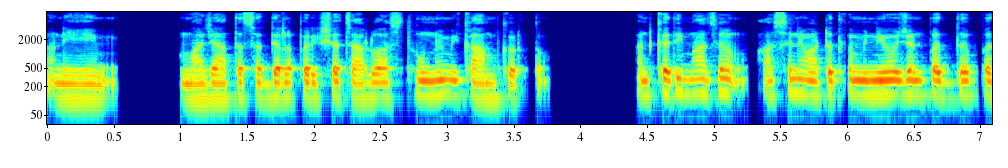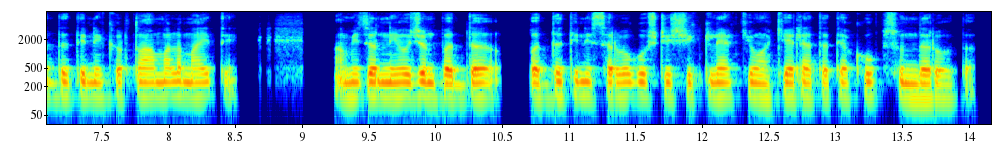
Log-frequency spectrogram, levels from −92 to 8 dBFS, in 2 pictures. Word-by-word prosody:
आणि 115 -1 -2 0.6
माझ्या 115 +1 +1
आता 120 +1 -2
सध्याला 125 0 +2
परीक्षा 120 +1 +2
चालू 120 0 0
असता, 125 +3 -3
म्हणून 135 +1 +3
मी 140 - 0
काम 120 -1 -1
करतो. - - -4 0.7
आणि 130 - -2
कधी 155 - +5
माझं 145 +1 -1 0.2
असं 130 +3 -3
नाही 145 -2 0
वाटत, 135 0 +2
की - - +2
मी 135 0 +5
नियोजनबद्ध 135 0 +4
पद्धतीने 125 -1 -1
करतो. 120 +1 -4
आम्हाला 125 +1 0
माहिती 125 0 -3
आहे, - - -23 0.5
आम्ही 125 +1 -1
जर 125 - +6
नियोजनबद्ध 120 -1 +3 0.3
पद्धतीने 130 0 0
सर्व 125 0 0
गोष्टी 125 0 -2
शिकल्या 125 0 -2
किंवा 120 -2 -1
केल्या, 120 0 +1
तर 115 - -1
त्या 120 - -1
खूप 125 - -4
सुंदर 115 0 +1
होतात. 110 -1 -7
125 Hz, 165 wpm, -23 LUFS, 120-130 Hz, 0.7 s, जर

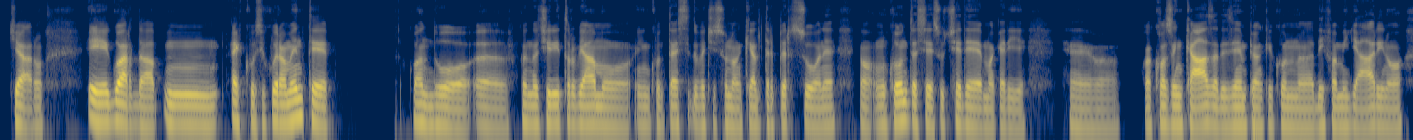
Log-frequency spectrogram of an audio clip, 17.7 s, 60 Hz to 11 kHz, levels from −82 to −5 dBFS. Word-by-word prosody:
Chiaro, 100 -3 +1 0.5
e 120 -4 +5
guarda, 110 -4 +4
mhmm, 110 -2 +1
ecco 120 -1 0
sicuramente 115 -1 +3 0.9
quando, 105 -5 0
ehm, 100 -4 -3
quando 110 -2 -1
ci 110 +2 -1
ritroviamo 105 -3 +1
in 105 -1 -6
contesti 105 +1 -5
dove 105 0 -4
ci 105 0 -11
sono 105 -1 -3
anche 100 +2 -4
altre 105 +2 -3
persone, 105 -1 -2 0.3
no, 105 -3 -3
un 110 +1 -2
conto 120 +1 +3
è - - +2
se 110 -2 -2
succede 110 -2 -1
magari, 95 -1 -5 0.5
ehm, 95 -1 -8 0.2
qualcosa 110 +1 -1
in 105 -1 +1
casa 105 +1 +6
ad 100 - -3
esempio 105 +1 -1
anche 100 0 -4
con 100 -2 -3
dei 105 +1 -4
familiari 100 0 -1
no, 95 +1 -3
105 Hz, 125 wpm, -24 LUFS, 100-110 Hz, 0.9 s, casa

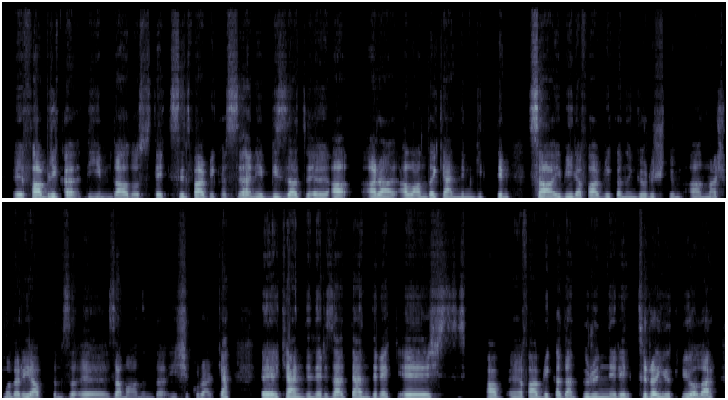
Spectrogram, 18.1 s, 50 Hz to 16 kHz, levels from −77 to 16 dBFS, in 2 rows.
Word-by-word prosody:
eee, 110 -1 +3
fabrika 120 - +3
diyeyim, 95 -3 -11
daha 100 0 +3
doğrusu, 90 - -7
tekstil 110 +5 -2
fabrikası, 105 - 0
hani 135 -6 -1
bizzat, 130 0 +1
eee, 115 -3 -1
a 115 0 +5 0.2
ara 115 -1 +2
alanda 115 +2 +1
kendim 120 -2 -3
gittim, 120 +1 -4 0.2
sahibiyle 115 +1 +3
fabrikanın 110 0 -3
görüştüm, 110 -1 -7
anlaşmaları 110 0 -5
yaptım 105 -1 -2
zı 105 +2 -8
eee, 95 -1 -3
zamanında 100 +1 -7
işi 100 -3 -12
kurarken. 185 +1 -4 0.4
Eee, 120 -2 +6
kendileri 145 +6 +1
zaten 180 +2 +1
direkt, 175 0 -3
eee, 145 0 +4
şis 135 -1 -11 0.3
fab 140 0 +2
eee, 120 -1 -4
fabrikadan 150 +7 0
ürünleri 145 +7 -1
tıra 175 -3 +4
yüklüyorlar. 195 +7 +1
120 Hz, 125 wpm, -22 LUFS, 110-140 Hz, 0.4 s, Eee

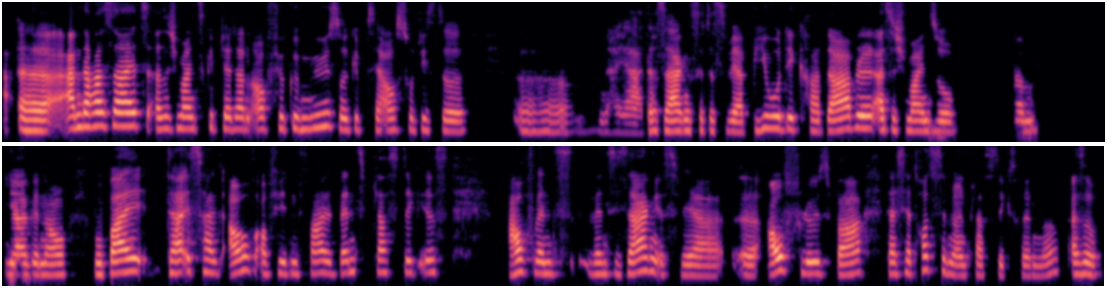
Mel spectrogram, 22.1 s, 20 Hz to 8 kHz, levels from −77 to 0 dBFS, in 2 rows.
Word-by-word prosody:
Äh, 210 - +4
andererseits, 255 +7 +6
also, 210 0 -1
ich 215 - -9
meine, 215 -1 +1
es - - -16
gibt 235 - -10
ja 215 - +1
dann 210 0 -1
auch 210 0 -2
für 215 0 -6
Gemüse 220 +1 -3
gibt's 205 -1 -10
ja 190 - -2
auch 195 +1 -2
so 205 0 -8
diese 180 -2 -4 0.5
äh, 190 - -14
na 170 0 -12
ja, 155 -1 -4
da 180 +1 -1
sagen 185 0 +3
sie, 185 +2 -8
das 185 -1 -9
wäre 170 -1 0
biodégradable. 210 +1 +2
Also, 195 0 +1
ich 190 +2 -7
meine 180 -1 0
so, 170 -1 -5 0.6
ähm 180 +2 -6 0.7
ja, 190 -1 +3
genau. 190 0 -1 0.2
Wobei, 220 +4 +5 0.2
da 215 -1 +4
ist 240 +1 -1
halt 220 -2 -1
auch 235 +7 +2
auf 205 0 -4
jeden 205 -1 -4
Fall, 210 +1 -1
wenn's 215 +3 -4
Plastik 220 -1 -5
ist 225 0 -7 0.5
auch 225 +1 +3
wenn's 205 - -3
wenn 195 0 -4
sie 195 -1 -12
sagen, 225 +6 +4
es 185 - -10
wäre, 170 -2 -2 0.2
äh, 175 -1 -2
auflösbar, 205 -3 +2 0.2
da 200 - -1
ist 200 +2 -6
ja 210 - 0
trotzdem 260 -2 -4
dann 175 -1 -3
Plastik 175 -1 -8
drin, 170 -1 -7
ne? 195 +6 -6
Also 195 0 -1
200 Hz, 170 wpm, -20 LUFS, 185-220 Hz, 0.7 s, andererseits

